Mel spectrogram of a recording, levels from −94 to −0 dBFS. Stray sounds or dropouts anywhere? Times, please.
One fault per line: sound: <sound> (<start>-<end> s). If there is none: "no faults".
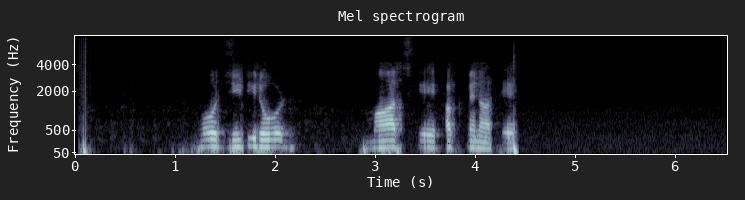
no faults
